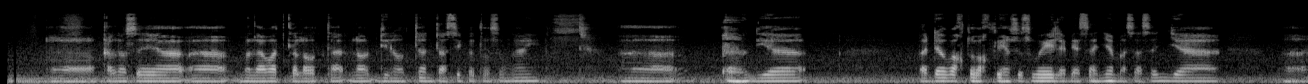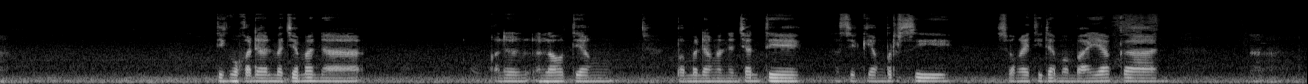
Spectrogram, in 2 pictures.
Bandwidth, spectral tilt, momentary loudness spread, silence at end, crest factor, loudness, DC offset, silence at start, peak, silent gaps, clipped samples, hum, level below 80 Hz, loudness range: 11.5 kHz; -5.5 dB/octave; 19 LU; 0.05 s; 20 dB; -25 LUFS; under 0.1%; 0.05 s; -6 dBFS; none; under 0.1%; none; -54 dBFS; 5 LU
